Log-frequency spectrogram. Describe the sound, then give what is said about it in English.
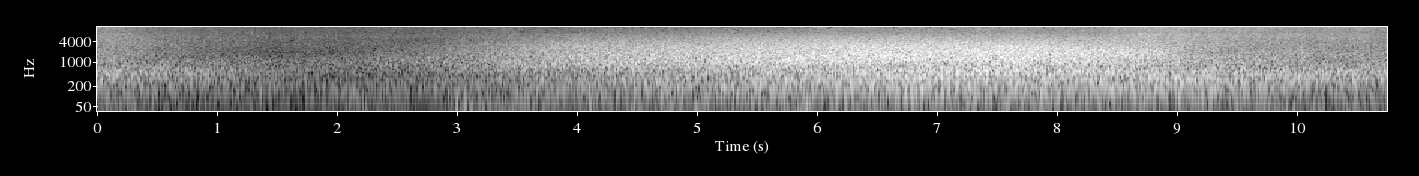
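Ocean waves break on a beach in a continuous broad, hissing wash that swells gradually louder toward the middle and eases slightly at the end, with no voices. “Little breakers crackled in the distance, but each one reached high up the beach,”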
